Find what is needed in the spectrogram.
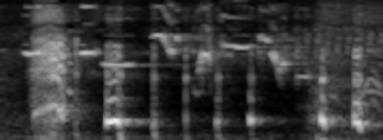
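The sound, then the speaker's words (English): A bird sitting in a tree in the Badlands sings loudly, a quick series of bright chirps and warbling whistles with short gaps between phrases, recorded on a phone. “recorded this bird that was sitting in the tree singing loudly.”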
